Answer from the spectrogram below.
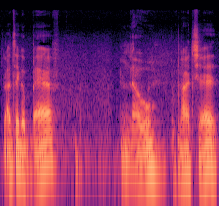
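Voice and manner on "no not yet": normal talking voice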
